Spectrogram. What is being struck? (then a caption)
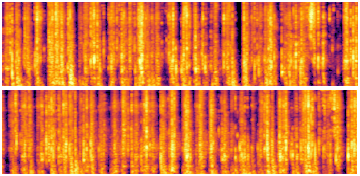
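Plastic laptop keyboard keys. Fingertips and long nails type steadily on a laptop keyboard with plastic keycaps for about eleven seconds. The result is a dense, uneven stream of short, dry clicks and soft thunks, weighted toward the low end with very little high brightness.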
